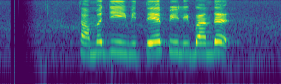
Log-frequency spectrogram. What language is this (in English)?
Sinhala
